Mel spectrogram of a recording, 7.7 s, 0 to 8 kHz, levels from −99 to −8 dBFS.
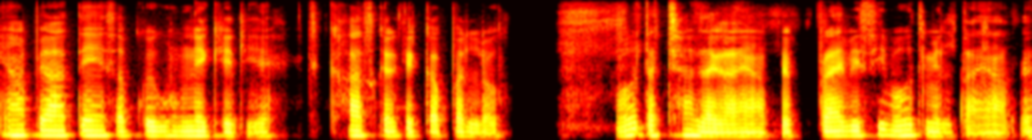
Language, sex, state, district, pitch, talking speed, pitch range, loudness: Hindi, male, Bihar, Gopalganj, 100 Hz, 185 wpm, 90-105 Hz, -23 LUFS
